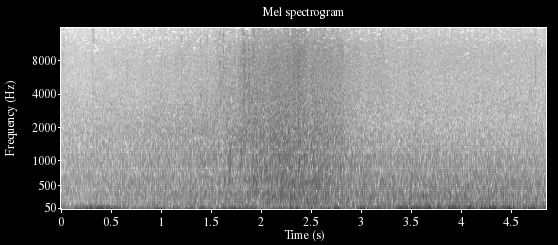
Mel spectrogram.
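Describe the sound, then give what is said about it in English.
Ocean waves break steadily on a shore, a broad rushing wash that swells to a peak midway and then eases back into continuous surf hiss, with no voices present. “Okay, intermission, where sea meets air.”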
